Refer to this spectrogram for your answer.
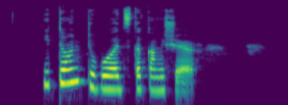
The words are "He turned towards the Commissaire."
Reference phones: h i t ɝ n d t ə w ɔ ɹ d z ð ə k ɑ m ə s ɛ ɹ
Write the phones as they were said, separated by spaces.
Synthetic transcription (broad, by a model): h i t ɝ n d t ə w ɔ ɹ d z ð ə k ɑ m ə ʃ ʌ ɹ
